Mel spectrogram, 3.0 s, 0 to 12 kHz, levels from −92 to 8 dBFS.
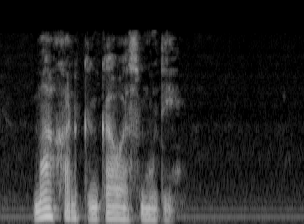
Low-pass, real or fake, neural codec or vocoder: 7.2 kHz; fake; codec, 16 kHz, 16 kbps, FunCodec, trained on LibriTTS, 50 frames a second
